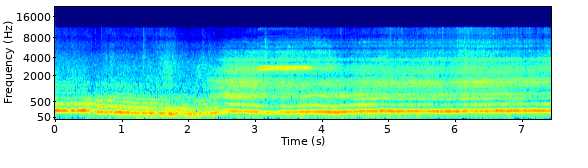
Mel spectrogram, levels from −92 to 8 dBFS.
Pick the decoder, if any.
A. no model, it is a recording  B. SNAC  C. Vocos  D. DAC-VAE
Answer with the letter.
C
